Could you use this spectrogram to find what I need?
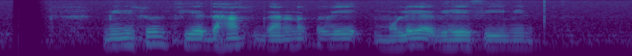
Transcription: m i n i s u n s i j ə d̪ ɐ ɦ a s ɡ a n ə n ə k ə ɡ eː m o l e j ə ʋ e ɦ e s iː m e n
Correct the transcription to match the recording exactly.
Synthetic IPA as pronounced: m i n i s u n s i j ə d̪ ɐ ɦ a s ɡ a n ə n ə k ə ɡ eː m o l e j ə ʋ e ɦ e s iː m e n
